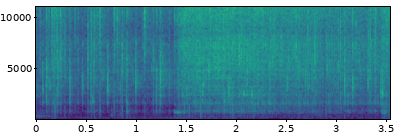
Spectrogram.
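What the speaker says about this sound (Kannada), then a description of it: "ಎರಡು ಟೇಬಲ್ ಸ್ಪೂನ್ ಎಣ್ಣೆ ಕಾದ ಮೇಲೆ ಸಾಸಿವೆ ಸಾಸಿವೆ ಪಿಟಿ ಅಂದಮೇಲೆ ಜೀರಿಗೆ ಜೀರಿಗೆ ಆದಮೇಲೆ ಈರುಳ್ಳಿ" Chopped onion dropped into hot oil with spluttered mustard seeds and cumin in a kadai, a bright crackling sizzle that swells suddenly and stays loud and continuous.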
